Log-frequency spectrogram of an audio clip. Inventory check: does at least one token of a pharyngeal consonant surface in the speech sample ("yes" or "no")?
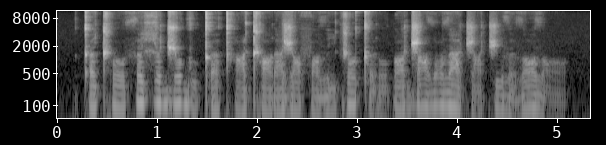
no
